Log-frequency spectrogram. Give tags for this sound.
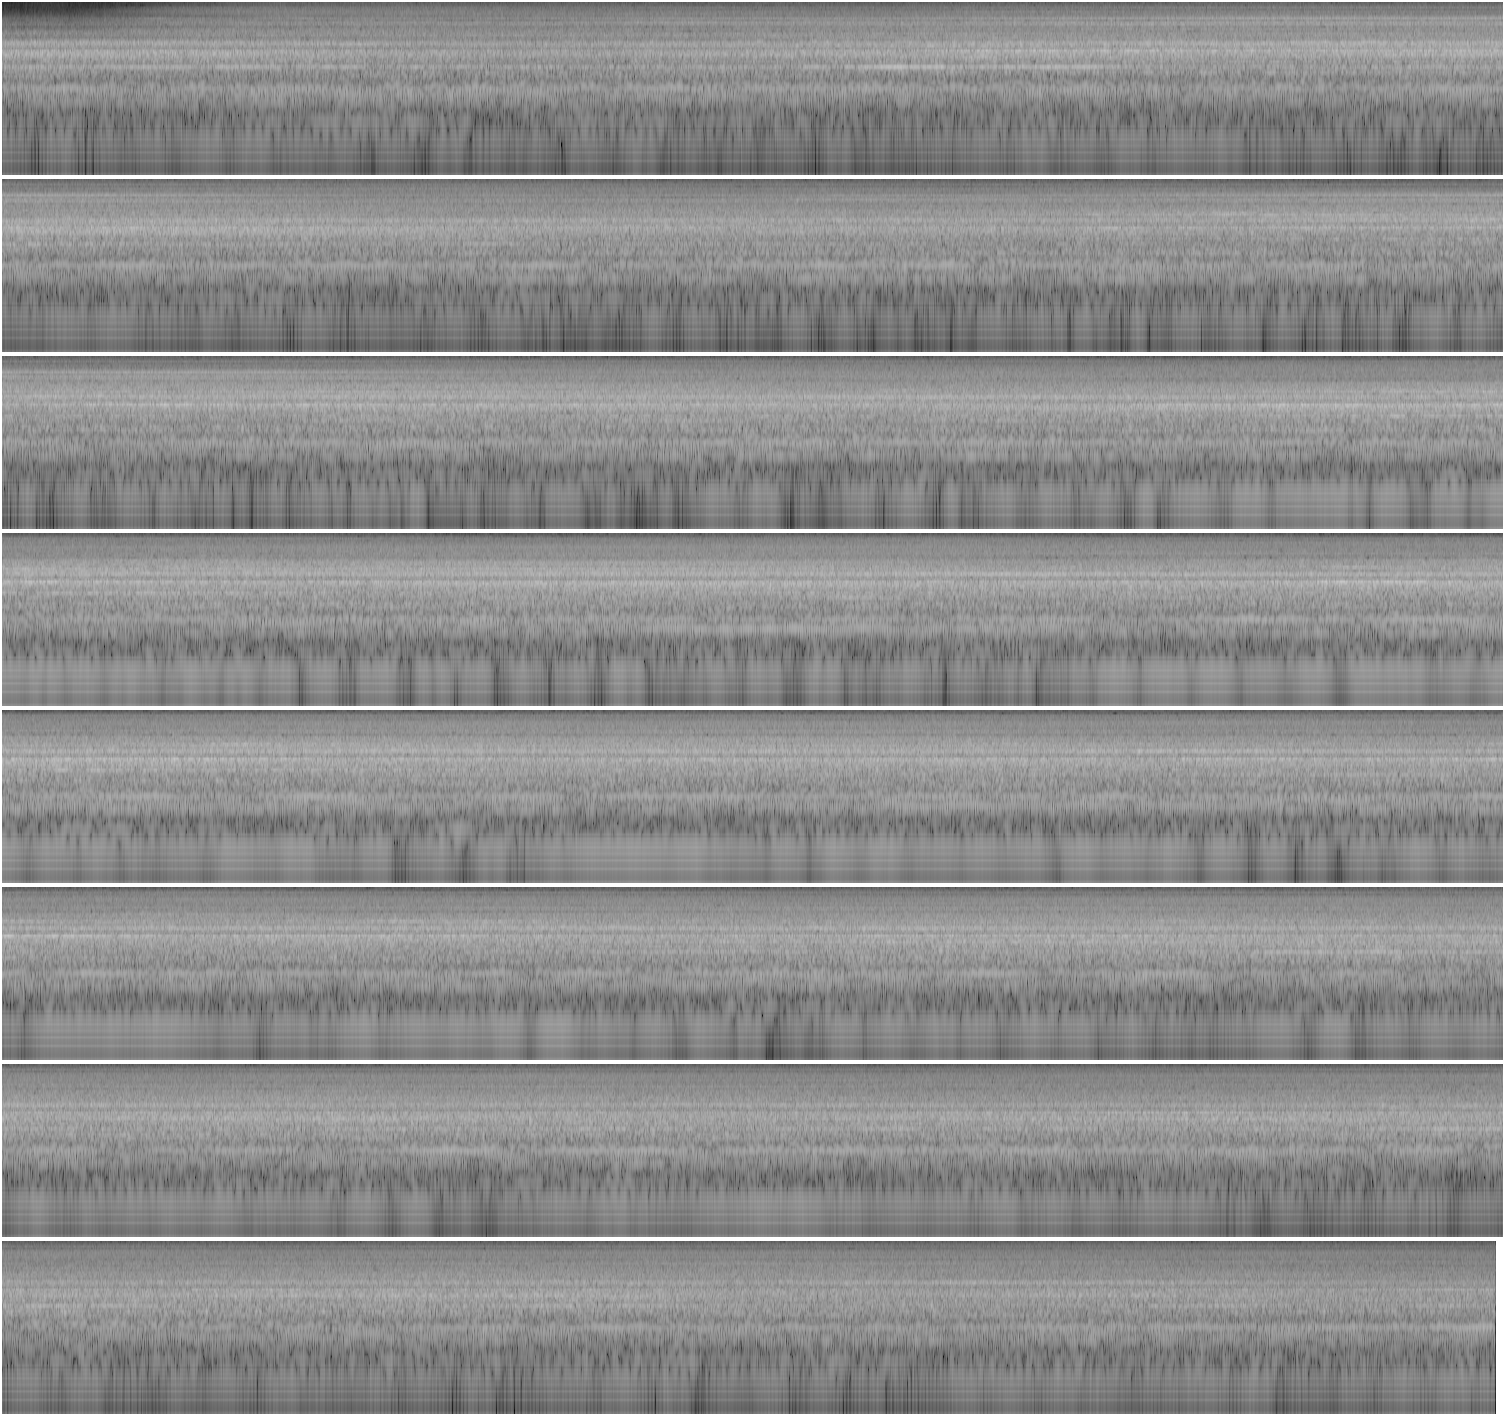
drone evolving soundscape

